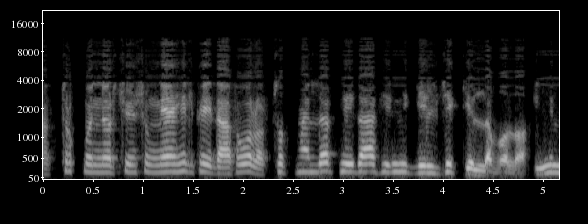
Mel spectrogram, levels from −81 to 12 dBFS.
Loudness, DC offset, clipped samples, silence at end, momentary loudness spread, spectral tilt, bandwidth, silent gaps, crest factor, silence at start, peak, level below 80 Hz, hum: -21 LUFS; under 0.1%; under 0.1%; 0 s; 7 LU; -6 dB/octave; 11.5 kHz; none; 18 dB; 0 s; -4 dBFS; -64 dBFS; none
